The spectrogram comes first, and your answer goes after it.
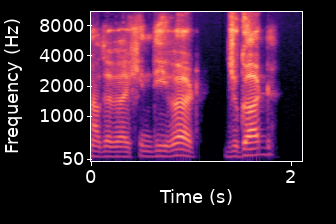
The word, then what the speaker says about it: jugaad: We ourselves very proudly say, I don't know the correct pronunciation of the Hindi word, jugad. Jugaad.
